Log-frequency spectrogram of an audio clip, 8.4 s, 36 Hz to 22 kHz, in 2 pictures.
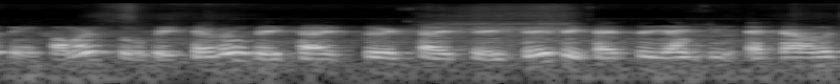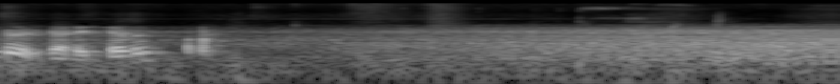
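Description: Yaesu FRG-8800 communications receiver's speaker playing a ham radio operator talking in lower sideband on the 80-metre band, the voice thin and cut off above the mid-range. About five seconds in the voice stops, and band-noise hiss comes up and slowly grows louder.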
